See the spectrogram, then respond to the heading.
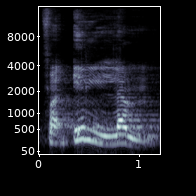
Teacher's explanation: فَإِن لَّمْ، یہ حمزہ کو لام سے ملا کر پڑھیں گے کیونکہ یہاں پر نون ساکن کے بعد حروف یرملون میں سے لام ہے، تو نون کو لام سے ملا کر بغیر غنہ کے پڑھیں گے، اس کو ادغام تام کہتے ہیں۔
